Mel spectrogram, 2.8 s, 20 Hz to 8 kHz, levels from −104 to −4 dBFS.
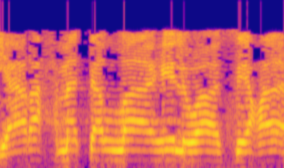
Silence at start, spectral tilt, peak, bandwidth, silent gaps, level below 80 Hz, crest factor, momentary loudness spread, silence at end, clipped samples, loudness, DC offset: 0 s; -5 dB/octave; 0 dBFS; 8 kHz; none; -50 dBFS; 12 dB; 5 LU; 0 s; under 0.1%; -12 LUFS; under 0.1%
